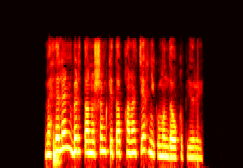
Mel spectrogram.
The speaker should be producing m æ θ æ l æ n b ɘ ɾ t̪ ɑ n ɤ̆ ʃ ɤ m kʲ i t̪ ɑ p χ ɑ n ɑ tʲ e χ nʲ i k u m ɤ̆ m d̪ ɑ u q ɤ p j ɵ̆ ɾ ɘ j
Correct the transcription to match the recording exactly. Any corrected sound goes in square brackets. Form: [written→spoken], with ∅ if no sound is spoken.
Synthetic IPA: m æ θ æ l æ n b ɘ ɾ t̪ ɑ n ɤ̆ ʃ ɤ m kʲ i t̪ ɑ p χ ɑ n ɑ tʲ e χ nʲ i k u m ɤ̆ [m→n] d̪ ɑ u q ɤ p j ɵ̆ ɾ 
